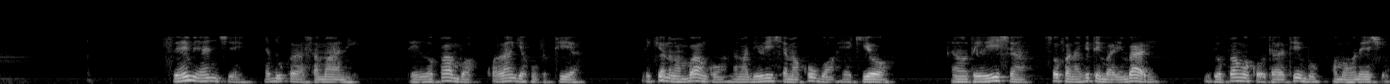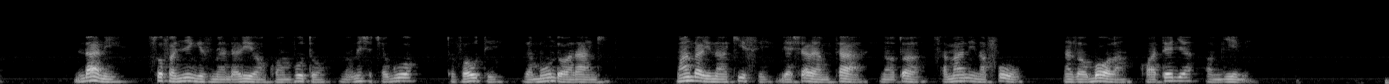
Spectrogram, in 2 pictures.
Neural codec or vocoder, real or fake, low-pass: none; real; 3.6 kHz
